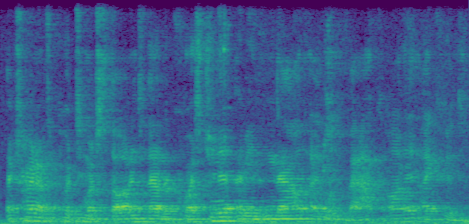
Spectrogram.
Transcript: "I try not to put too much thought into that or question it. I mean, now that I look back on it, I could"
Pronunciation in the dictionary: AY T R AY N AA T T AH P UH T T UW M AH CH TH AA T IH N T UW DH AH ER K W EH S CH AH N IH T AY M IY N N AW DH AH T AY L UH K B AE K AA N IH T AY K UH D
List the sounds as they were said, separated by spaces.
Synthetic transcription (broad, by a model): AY T R AY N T T AH P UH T T UW M AH CH TH AA T IH N T UW DH AH ER K W EH S CH AH N IH T AY M IY N N AW DH AH T AY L B AE K N IH T AY K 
